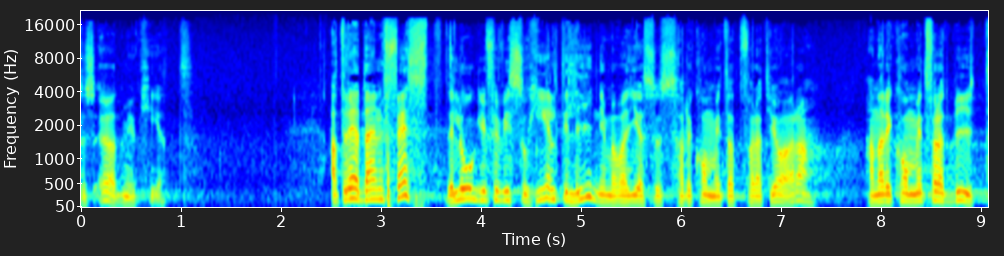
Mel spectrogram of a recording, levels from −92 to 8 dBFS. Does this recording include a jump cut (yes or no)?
no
